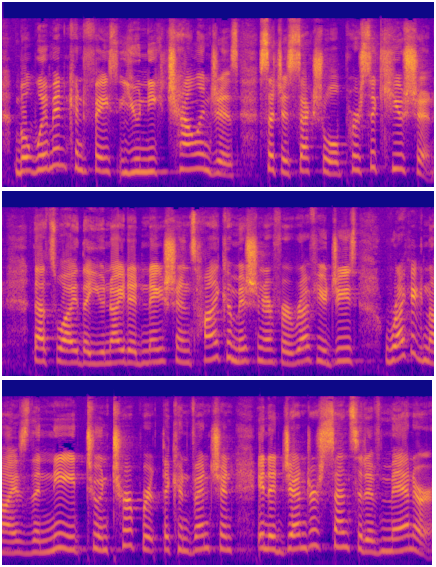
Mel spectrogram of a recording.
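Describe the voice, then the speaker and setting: A woman speaks in a high pitch against a quiet background. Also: ordinary pitch variation, moderate pace. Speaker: TV show host. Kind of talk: TV interview and scripted narration. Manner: formal. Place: studio.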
